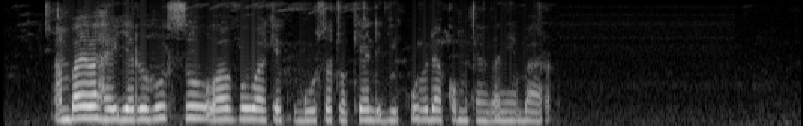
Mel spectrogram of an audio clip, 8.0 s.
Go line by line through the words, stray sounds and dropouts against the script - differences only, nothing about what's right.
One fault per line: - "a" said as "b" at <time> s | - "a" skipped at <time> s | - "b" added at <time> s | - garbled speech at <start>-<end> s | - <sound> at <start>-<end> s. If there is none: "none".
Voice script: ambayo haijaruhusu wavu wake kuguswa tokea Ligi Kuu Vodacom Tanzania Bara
none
